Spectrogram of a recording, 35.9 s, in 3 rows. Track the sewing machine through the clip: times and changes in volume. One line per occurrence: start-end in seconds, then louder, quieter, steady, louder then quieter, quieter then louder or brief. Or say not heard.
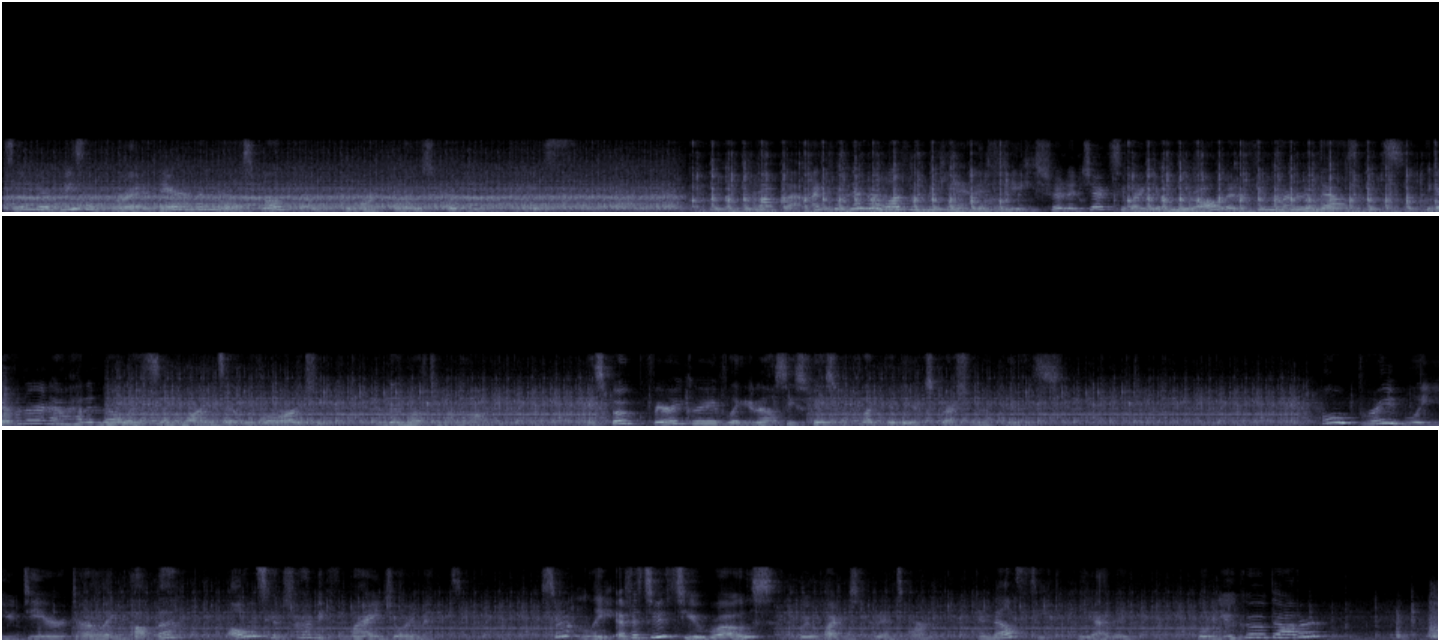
0.0-35.8 quieter.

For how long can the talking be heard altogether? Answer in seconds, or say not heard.
30 s.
